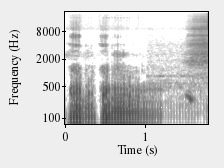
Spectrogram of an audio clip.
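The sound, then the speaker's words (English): Chewy the cat purrs loudly in two strong rumbling bursts directly in front of the microphone, then the purr softens and ends with a brief sniffing rustle as he sniffs the microphone. “that was a very very loud purr by Chewy.”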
